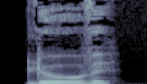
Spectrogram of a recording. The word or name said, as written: lov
